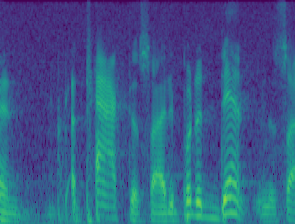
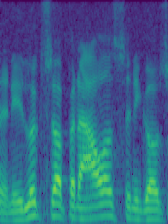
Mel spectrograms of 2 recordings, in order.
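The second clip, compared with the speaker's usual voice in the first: ordinary talk, nothing marked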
